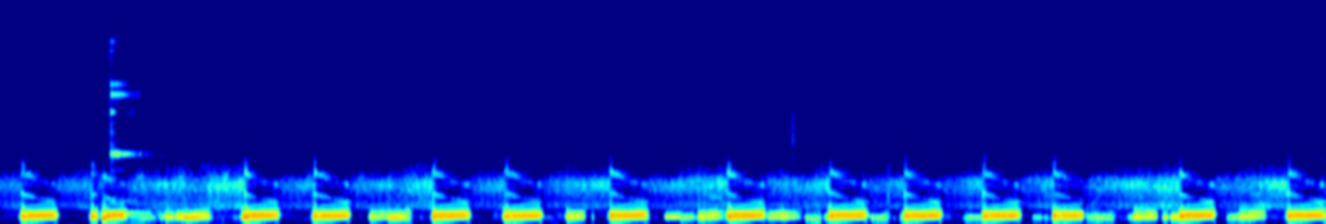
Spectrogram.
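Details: Asian painted frogs calling for mates, a recording played on a frog farm to spur breeding. Short, nasal, even croaks repeat rapidly from at least two callers, one louder and one softer, overlapping and alternating. A brief ringing click sounds early on.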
